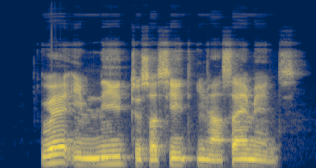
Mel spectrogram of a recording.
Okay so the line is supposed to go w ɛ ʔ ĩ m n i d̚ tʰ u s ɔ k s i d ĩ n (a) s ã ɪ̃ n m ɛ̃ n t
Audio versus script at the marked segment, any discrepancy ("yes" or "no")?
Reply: no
